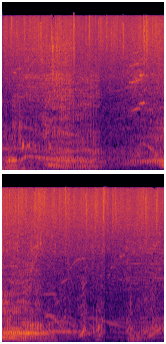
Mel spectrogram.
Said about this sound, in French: la friture vocale des baleines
